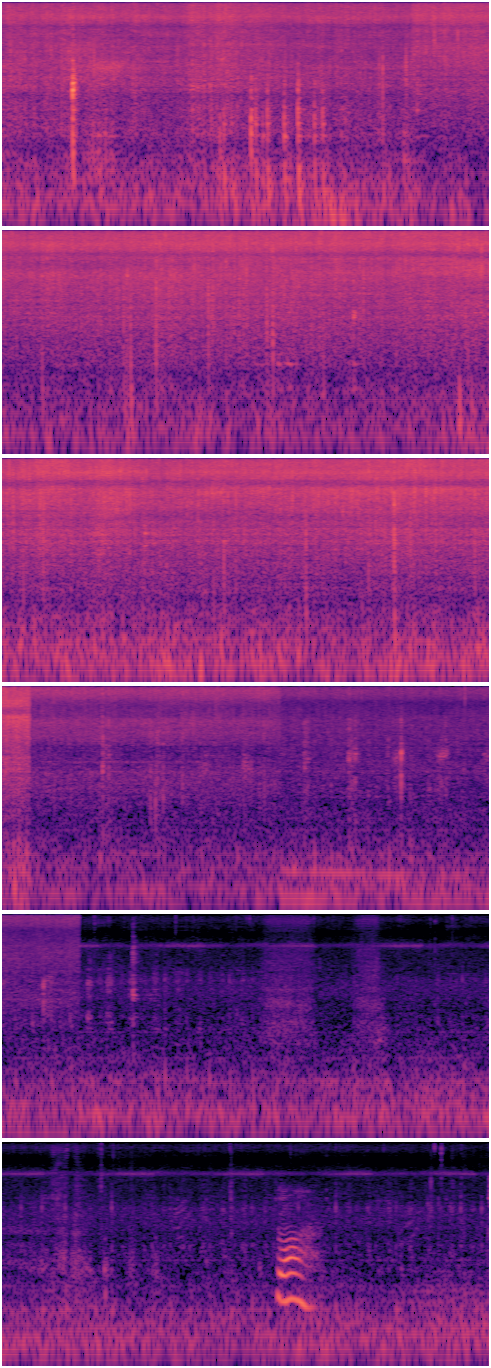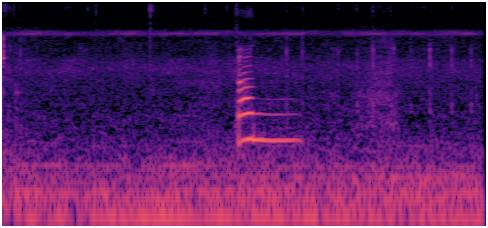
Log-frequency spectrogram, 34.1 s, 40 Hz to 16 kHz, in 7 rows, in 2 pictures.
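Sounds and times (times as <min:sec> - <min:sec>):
pork sizzling in a cauldron: 0:00.0 - 0:26.0.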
